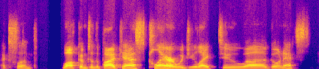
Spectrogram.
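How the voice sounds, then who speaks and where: A man hosting a podcast, introducing his guests in a measured, welcoming way. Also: on the high side, darkish tone, muffled recording. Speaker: podcast host.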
